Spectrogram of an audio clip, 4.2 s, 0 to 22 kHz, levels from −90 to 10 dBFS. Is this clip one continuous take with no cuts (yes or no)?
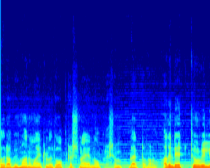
no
